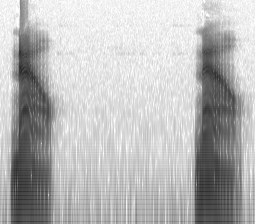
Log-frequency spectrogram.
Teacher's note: n 舌尖沿着上牙根儿往后滑一点儿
